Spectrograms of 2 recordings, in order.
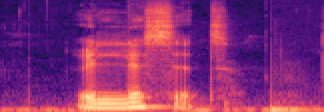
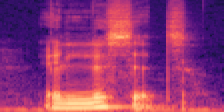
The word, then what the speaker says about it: elicit: And for the first word we have got elicit. Elicit. The stress is on the second syllable. Elicit.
